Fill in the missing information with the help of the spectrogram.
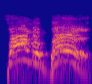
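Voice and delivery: high, loud order; shouted command. Real, not acted. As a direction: bark it at the crowd.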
